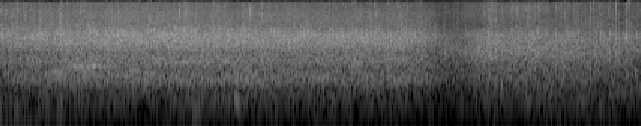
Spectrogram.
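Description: An audience applauds steadily to welcome a speaker, a dense wash of clapping that holds strong, dips briefly near the end, then picks back up, with no voices heard over it.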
